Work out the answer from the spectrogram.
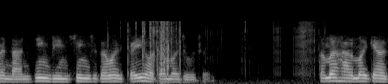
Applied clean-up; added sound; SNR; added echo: none; Crack; 14 dB; none.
